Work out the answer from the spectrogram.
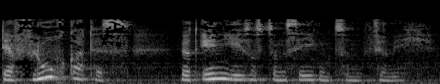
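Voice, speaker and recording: A woman preaching a sermon, stressing key words with force and then dropping to a soft, quiet tone. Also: mid-range voice, slow pace, slight background noise.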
